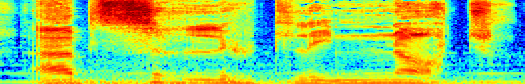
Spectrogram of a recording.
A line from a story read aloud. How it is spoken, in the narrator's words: the bailiff thundered suddenly, in a voice that sounded not quite like her own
